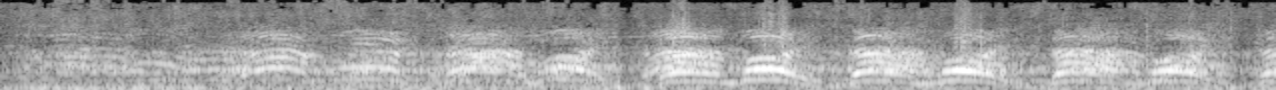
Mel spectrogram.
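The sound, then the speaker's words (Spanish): A crowd of civilians shouting "go home" at Russian soldiers together in loud, rising and falling bursts, voices overlapping in rhythmic chant-like yells over a constant low rumble of noise. “Lo que se escucha aquí son civiles gritando a los soldados rusos, volved a casa.”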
